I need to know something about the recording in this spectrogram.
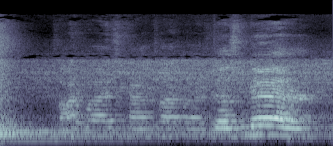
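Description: Indistinct voices and laughter in a small room, with the last of a loud drum kit hit cutting off right at the start.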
